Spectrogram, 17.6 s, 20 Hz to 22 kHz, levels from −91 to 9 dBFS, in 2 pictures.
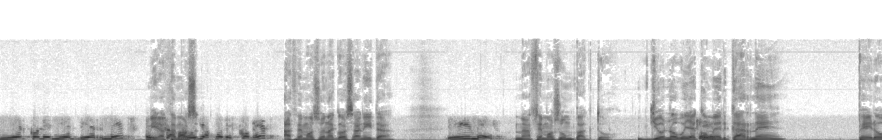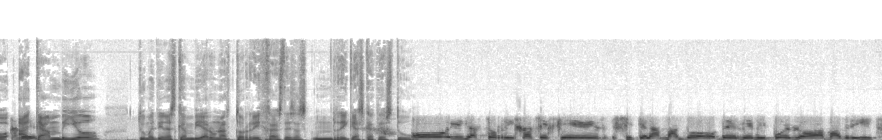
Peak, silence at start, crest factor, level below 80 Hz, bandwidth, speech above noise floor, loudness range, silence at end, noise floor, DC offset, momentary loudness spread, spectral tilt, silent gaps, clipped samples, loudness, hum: -6 dBFS; 0 s; 16 dB; -40 dBFS; 16 kHz; 25 dB; 3 LU; 0 s; -47 dBFS; under 0.1%; 7 LU; -5.5 dB/octave; none; under 0.1%; -22 LUFS; none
